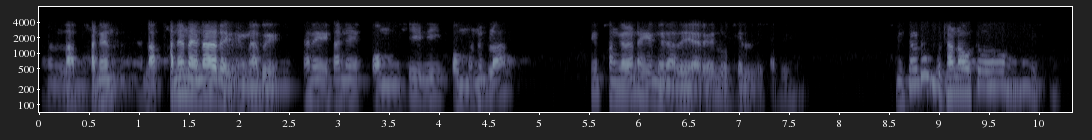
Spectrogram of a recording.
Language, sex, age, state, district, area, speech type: Bodo, male, 30-45, Assam, Chirang, rural, conversation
